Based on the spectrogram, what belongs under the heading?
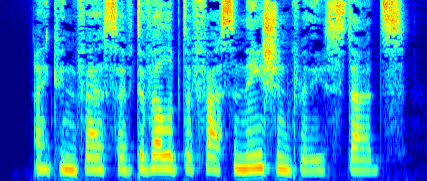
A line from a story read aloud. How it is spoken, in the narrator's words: Marco said in a heavy voice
